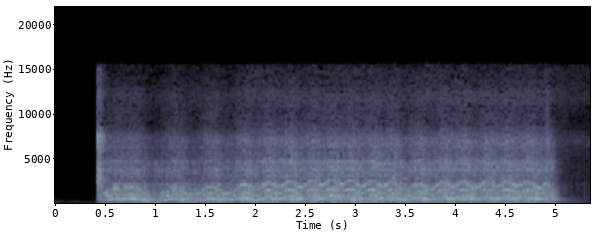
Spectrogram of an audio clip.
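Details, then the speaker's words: 1988 Ford Mustang GT, sitting since 1999, MSD ignition powered but not sparking the coil, distributor possibly disconnected; steady fast starter churning about four and a half seconds with no firing: cranks, no spark. "Still not sparking. We've suddenly run into a problem of the MSD not sparking."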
